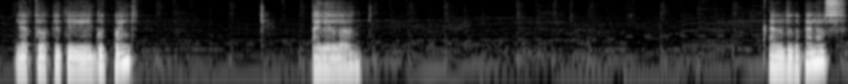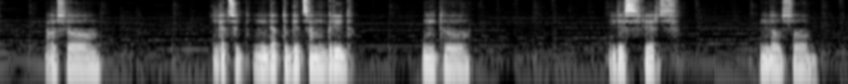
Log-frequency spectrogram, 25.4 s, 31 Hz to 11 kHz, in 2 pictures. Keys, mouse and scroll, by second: 3.5-3.9 scroll up 2, 3.9 shift+middle drag, 4.2 scroll down 1, 4.3-5.2 middle drag, 5.2-5.6 scroll down 2, 5.6-7.7 shift+middle drag, 7.7-8.0 scroll down 2, 8.0-10.9 shift+middle drag, 10.9-11.5 scroll up 3, 11.5-12.2 scroll up 1, 12.2-16.3 shift+middle drag, 18.3-18.7 shift+middle drag, 18.7 click, 19.0-20.0 middle drag, 20.0-20.3 scroll up 3, 20.3-21.7 shift+middle drag, 21.7-22.1 scroll down 2, 22.1-25.4 shift+middle drag.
